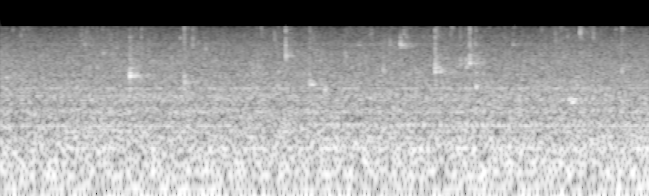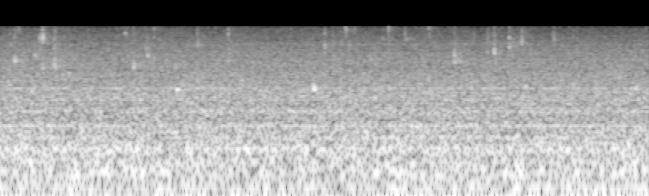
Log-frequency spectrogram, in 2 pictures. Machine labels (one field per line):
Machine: pump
